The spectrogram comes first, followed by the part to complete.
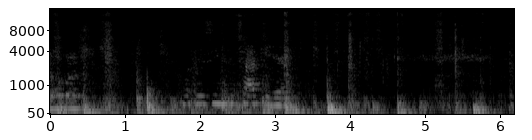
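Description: Mostly voices: low, indistinct child and adult speech and murmurs, with a few short knocks and rustles of handling.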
